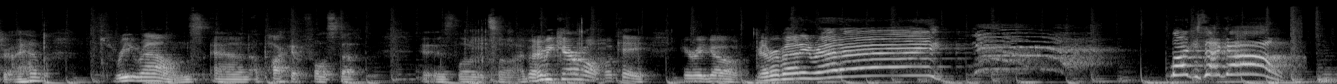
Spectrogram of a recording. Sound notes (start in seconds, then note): 9.6 distant shouting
